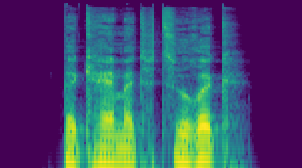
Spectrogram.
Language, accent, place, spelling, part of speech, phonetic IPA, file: German, Germany, Berlin, bekämet zurück, verb, [bəˌkɛːmət t͡suˈʁʏk], De-bekämet zurück.ogg
- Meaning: second-person plural subjunctive II of zurückbekommen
